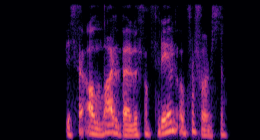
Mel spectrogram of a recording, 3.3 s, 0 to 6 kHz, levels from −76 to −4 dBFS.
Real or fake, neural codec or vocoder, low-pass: fake; codec, 24 kHz, 1 kbps, SNAC; 5.4 kHz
